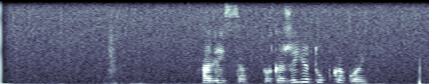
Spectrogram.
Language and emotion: Russian, neutral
